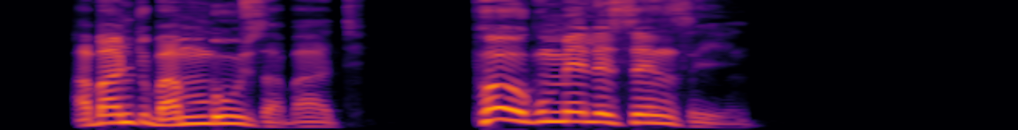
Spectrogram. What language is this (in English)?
North Ndebele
